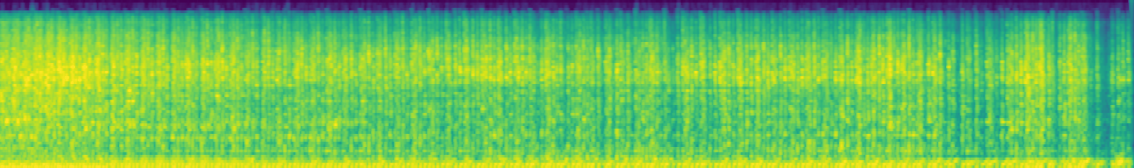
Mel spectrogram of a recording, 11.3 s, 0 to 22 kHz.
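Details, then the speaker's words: Spare-parts 350 V8 in a 1966 Impala on an untuned Chinese carburetor, engine not yet mounted properly: loud, lumpy, uneven rumble with a ragged beat under light load. Runs, but rough, and owner must still check timing and carburetor adjustment. "not bad for SP parts engine and no tuning on in a on a uh Chinese carburetor that's all right"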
